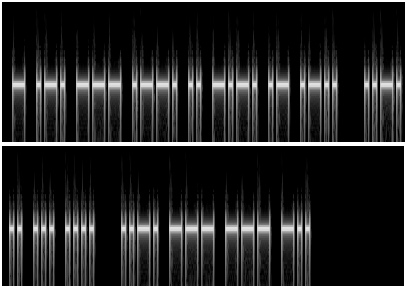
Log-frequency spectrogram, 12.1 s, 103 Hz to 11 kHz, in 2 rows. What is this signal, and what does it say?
Morse code, heard as a keyed tone, about 20 wpm, 690 Hz. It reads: TROPICAL FISH FOOD
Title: Difficult Words with Hints - 20wpm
